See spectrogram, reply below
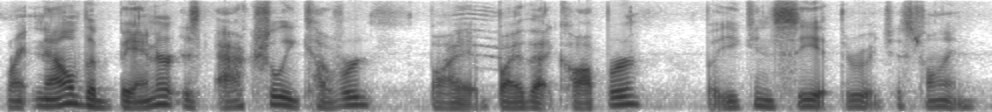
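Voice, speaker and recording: A man's voice: mid-range voice, moderate pace. A man giving casual, rambling gameplay commentary, with a phlegmy throat and a habit of tacking on "okay?". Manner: rambling, keeps clearing his throat, tacks on "okay?". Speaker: Minecraft player.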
